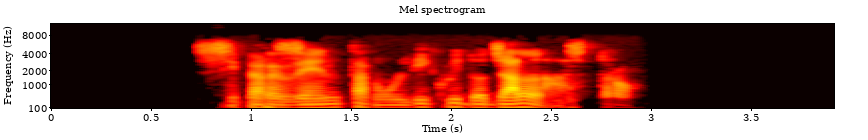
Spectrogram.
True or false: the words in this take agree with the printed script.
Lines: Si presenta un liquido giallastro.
true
